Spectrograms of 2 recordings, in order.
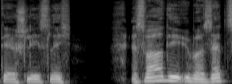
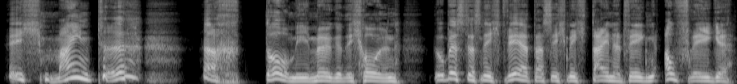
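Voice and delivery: higher, strained royal impatience; an irritated old king holding back; exasperated king; 4 semitones higher than usual. Acted. King questioning his daughter, exasperated.

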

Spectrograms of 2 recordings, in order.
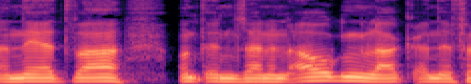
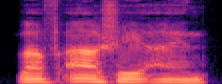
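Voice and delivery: ordinary delivery

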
